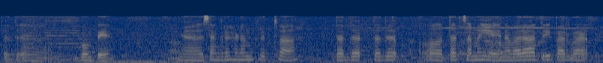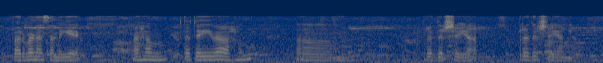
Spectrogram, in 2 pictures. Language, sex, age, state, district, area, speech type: Sanskrit, female, 45-60, Karnataka, Dharwad, urban, spontaneous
